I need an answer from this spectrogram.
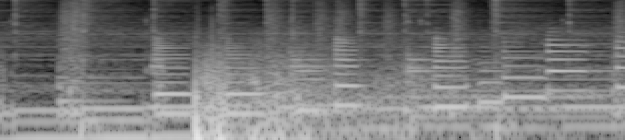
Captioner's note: boom; crater forming distant boom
